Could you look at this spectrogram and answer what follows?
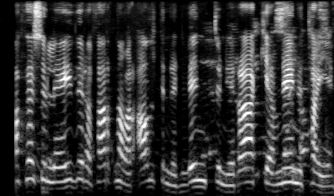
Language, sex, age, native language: Icelandic, female, 50-59, Icelandic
